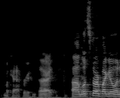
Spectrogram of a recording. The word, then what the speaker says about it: McCaffrey: though like pronounced that I've always said that Capri no no it's McCaffrey alright let's start by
